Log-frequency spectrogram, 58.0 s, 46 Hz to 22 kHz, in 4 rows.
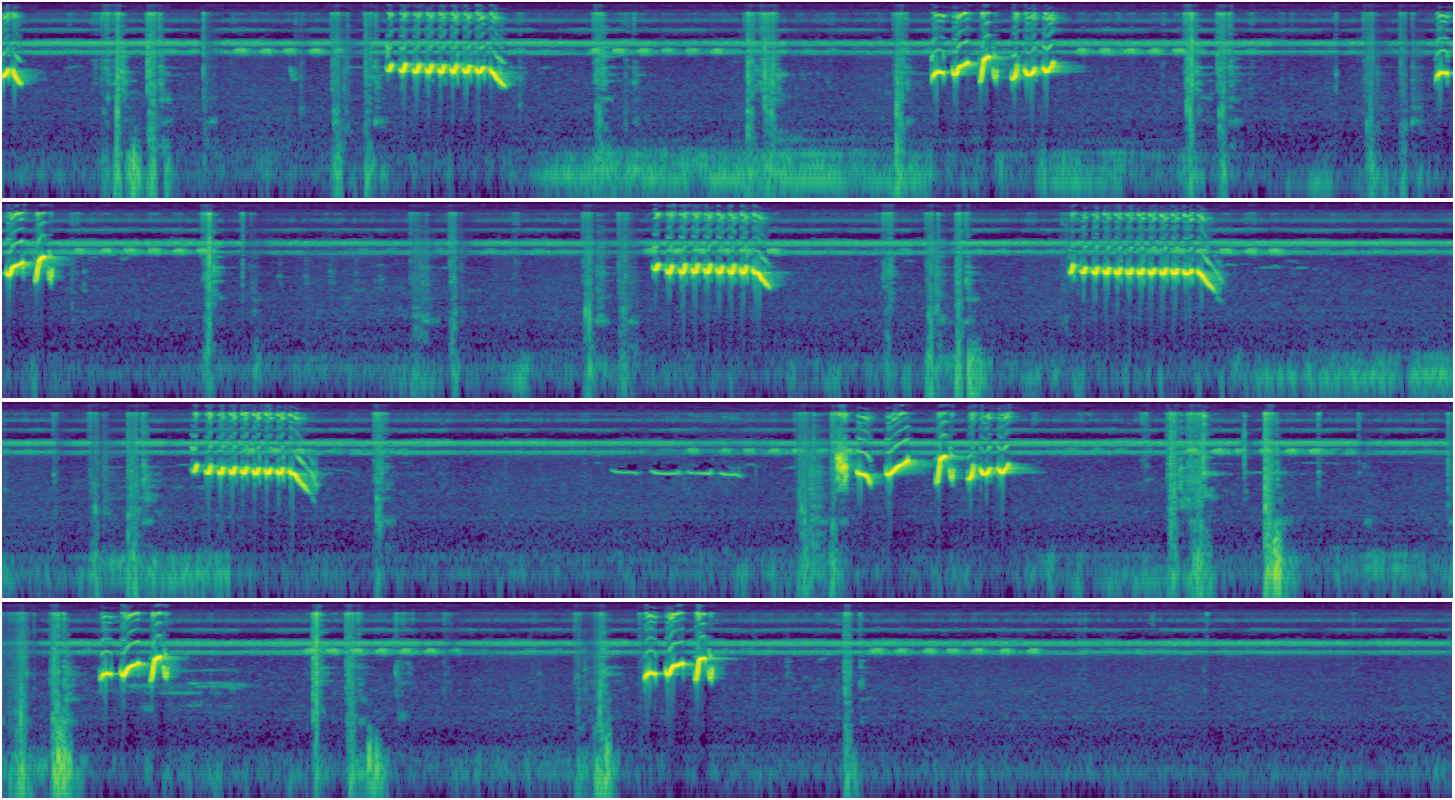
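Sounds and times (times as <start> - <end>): bird whistling song: 0.0 - 0.4, 3.8 - 5.2, 9.3 - 10.8, 14.4 - 15.2, 21.0 - 22.4, 25.2 - 26.8, 30.9 - 32.2, 35.2 - 36.6, 37.3 - 39.4, 44.5 - 45.6, 49.5 - 50.8.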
